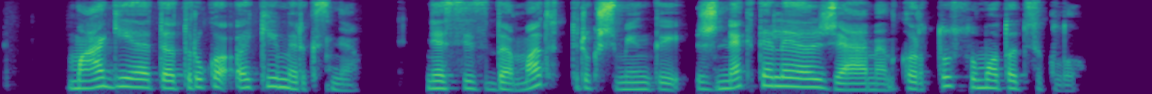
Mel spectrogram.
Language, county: Lithuanian, Klaipėda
